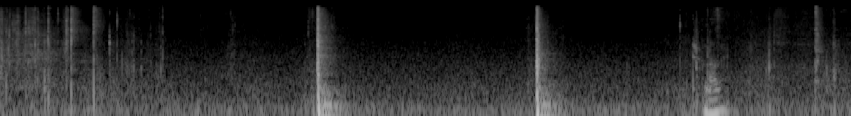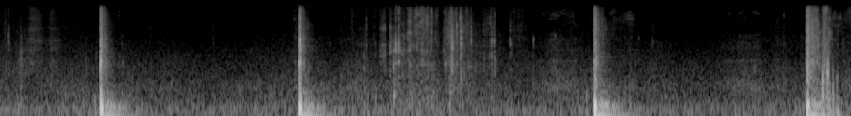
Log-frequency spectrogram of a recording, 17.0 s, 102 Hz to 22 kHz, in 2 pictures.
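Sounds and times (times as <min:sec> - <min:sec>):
soft rustling: 0:00.0 - 0:02.5, 0:06.9 - 0:09.3, 0:11.9 - 0:14.2
heavy punch impacts: 0:03.1 - 0:03.6, 0:05.3 - 0:05.8, 0:11.5 - 0:11.8, 0:14.4 - 0:14.9.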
